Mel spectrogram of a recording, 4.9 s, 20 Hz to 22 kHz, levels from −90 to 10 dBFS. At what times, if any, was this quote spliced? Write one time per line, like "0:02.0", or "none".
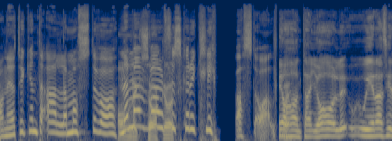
0:01.5
0:03.5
